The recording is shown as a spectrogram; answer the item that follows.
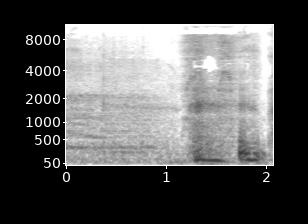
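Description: Redcat Gen 8 scale RC crawler's electric drivetrain giving off a steady whine as it crawls, fading out about a second in; the whine is the model's normal noise, not a fault. A man laughs near the end.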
